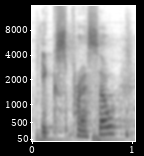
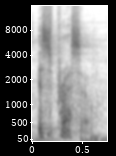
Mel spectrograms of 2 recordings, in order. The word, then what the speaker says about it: espresso: the way it's written there's no X in there so it's not expresso its espresso 15 it's a latin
